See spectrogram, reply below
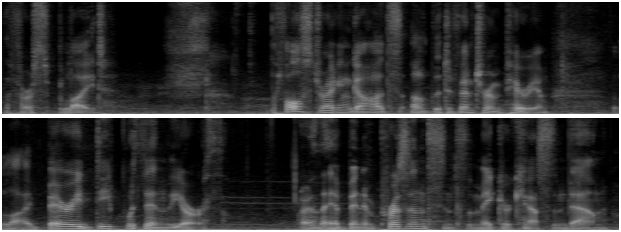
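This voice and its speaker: A man reading game lore aloud as scripted narration, in a measured, dramatic storytelling way. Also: low-pitched, big pitch swings, vocal fry. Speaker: gaming video host. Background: background music.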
